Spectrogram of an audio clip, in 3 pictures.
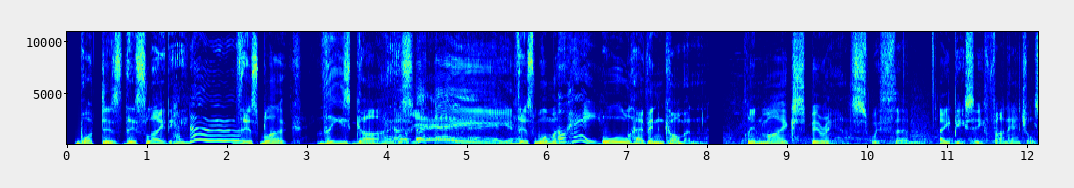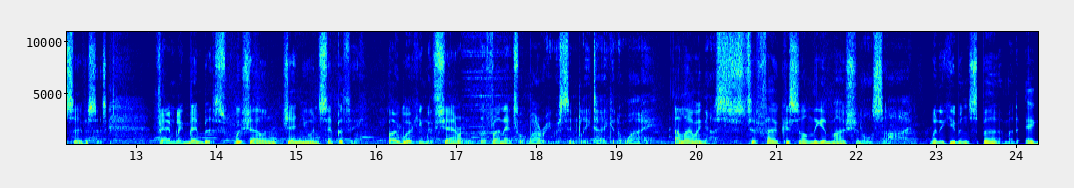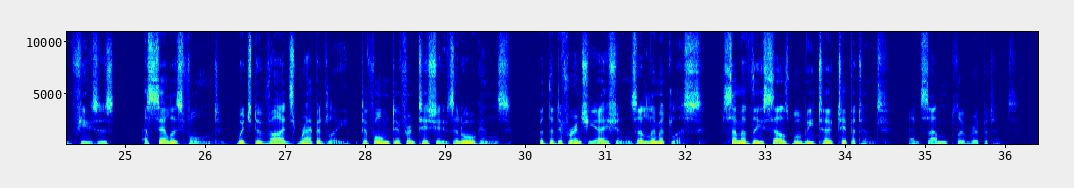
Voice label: Conversational

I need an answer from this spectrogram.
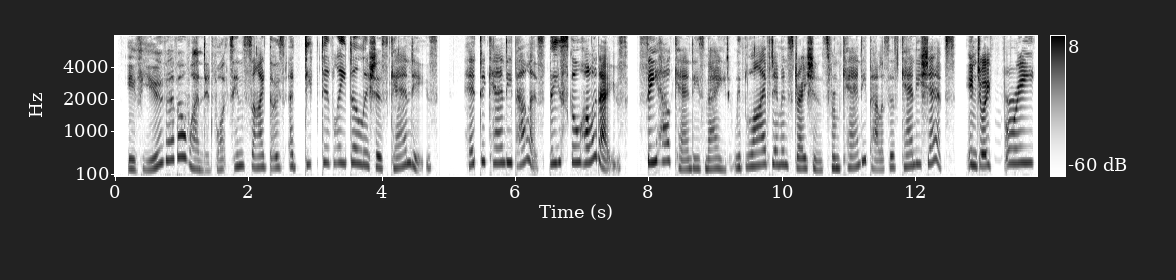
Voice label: Warm Friendly

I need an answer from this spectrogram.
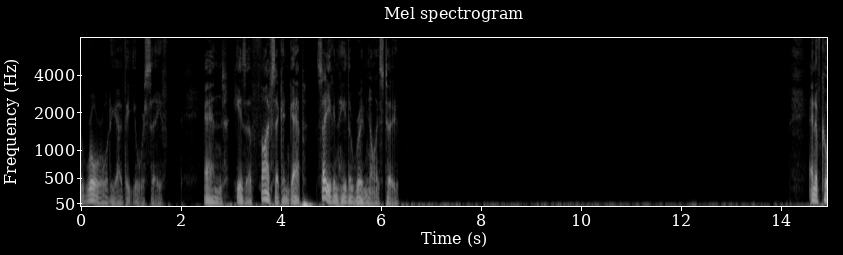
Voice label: STUDIO SOUND CHECK

